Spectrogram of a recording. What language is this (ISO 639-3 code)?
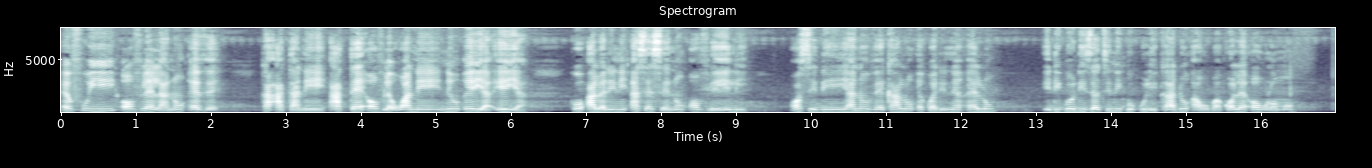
kpo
